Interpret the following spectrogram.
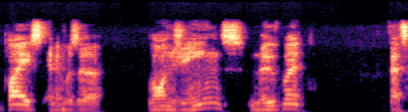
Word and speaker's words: Longines: They scrapped it there at the place, and it was a Longines Movement.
